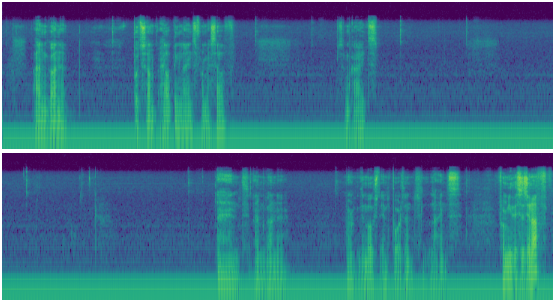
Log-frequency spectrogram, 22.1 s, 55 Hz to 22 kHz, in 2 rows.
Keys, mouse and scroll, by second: 0.2-2.5 drag, 3.2-5.3 drag, 6.2-8.2 drag, 9.4-11.8 drag, 12.7-15.0 drag, 16.0-18.0 drag, 18.6-20.6 drag.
